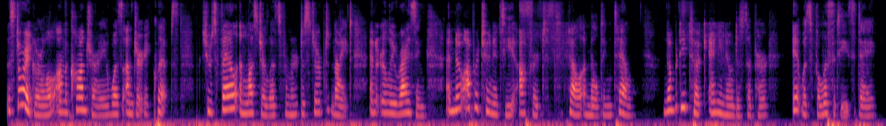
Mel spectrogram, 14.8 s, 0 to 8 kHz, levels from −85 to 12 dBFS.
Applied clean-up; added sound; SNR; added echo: neural mask model DeepFilterNet 3.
